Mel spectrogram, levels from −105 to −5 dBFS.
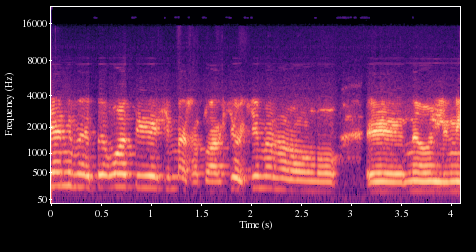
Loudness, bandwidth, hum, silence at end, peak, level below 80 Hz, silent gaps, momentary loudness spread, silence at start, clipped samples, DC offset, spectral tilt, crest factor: -17 LUFS; 8.8 kHz; none; 0 s; -2 dBFS; -70 dBFS; none; 9 LU; 0 s; under 0.1%; under 0.1%; -4 dB/octave; 16 dB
